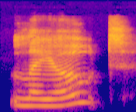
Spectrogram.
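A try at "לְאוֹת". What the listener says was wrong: Le, not lay. Le oat.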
